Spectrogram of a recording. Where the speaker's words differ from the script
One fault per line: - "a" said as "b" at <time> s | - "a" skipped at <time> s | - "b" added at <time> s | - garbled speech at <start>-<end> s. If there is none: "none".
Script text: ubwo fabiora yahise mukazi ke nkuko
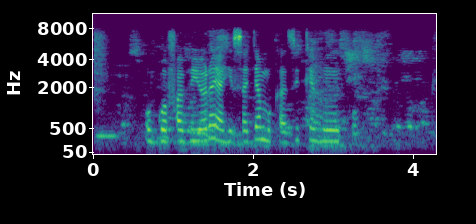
- "ajya" added at 1.9 s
